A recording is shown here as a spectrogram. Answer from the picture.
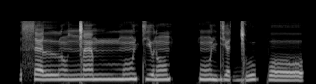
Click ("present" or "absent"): present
